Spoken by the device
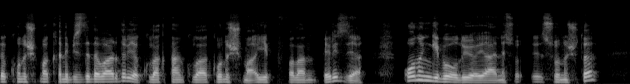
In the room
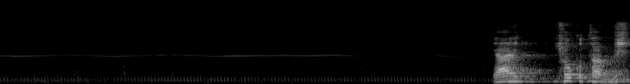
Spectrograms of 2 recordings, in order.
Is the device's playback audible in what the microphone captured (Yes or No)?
No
